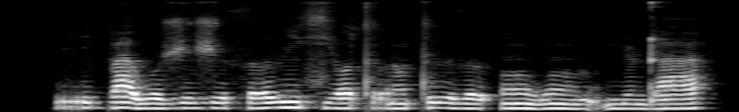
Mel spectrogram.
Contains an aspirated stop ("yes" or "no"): no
